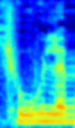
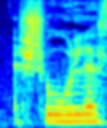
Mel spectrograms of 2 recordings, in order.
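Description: First: It begins with a soft, hissy 'ich'-like sound. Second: It begins with a 'sh' sound. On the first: "ikke sier kjole" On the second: "men kjole, som å bruke sjokoladelyden først i ordet"

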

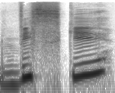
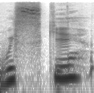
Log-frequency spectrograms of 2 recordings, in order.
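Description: First: It begins with a v sound. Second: It begins with a w sound. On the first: "De får ofte enkelt-v-lyder i norsk. Så vi sier jo for eksempel whisky" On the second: "ikke whisky"

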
